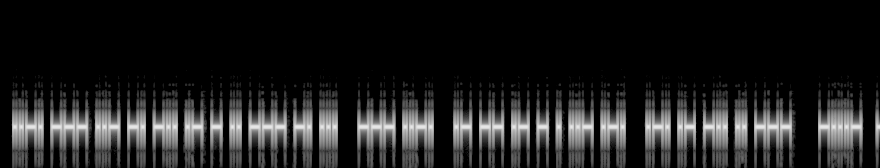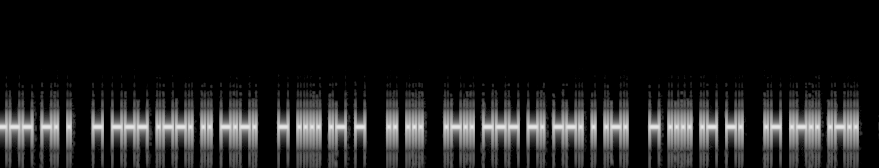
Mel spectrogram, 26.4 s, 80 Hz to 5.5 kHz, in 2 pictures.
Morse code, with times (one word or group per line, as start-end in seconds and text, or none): 0.2-5.0 FOUNDATIONS
5.4-6.5 OF
6.8-9.4 AMATEUR
9.7-11.9 RADIO
12.3-12.9 <BT>
13.2-14.3 ONE
14.6-17.0 TOPIC
17.4-18.7 THAT
19.0-19.5 IS
19.9-22.6 LONGER
22.9-24.3 THAN
24.7-26.1 ALL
